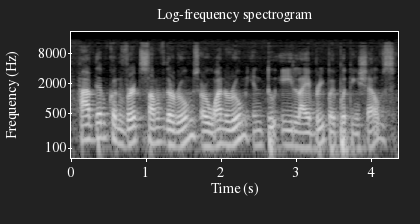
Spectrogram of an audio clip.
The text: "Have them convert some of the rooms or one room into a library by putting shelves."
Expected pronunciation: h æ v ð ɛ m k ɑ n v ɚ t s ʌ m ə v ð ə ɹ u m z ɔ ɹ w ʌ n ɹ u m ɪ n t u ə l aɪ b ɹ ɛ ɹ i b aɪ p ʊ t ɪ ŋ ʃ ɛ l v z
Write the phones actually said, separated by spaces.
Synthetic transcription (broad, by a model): h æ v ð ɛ m k ɑ n v ɚ t s ʌ m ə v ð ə ɹ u m s ɔ ɹ w ʌ n ɹ u m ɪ n t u ə l aɪ b ɹ ɛ ɹ i b aɪ p ʊ t ɪ ŋ ʃ ɛ l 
